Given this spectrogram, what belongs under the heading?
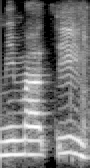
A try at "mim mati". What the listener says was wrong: Habis kamu bilangnya nggak jelas kayak mie mati.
